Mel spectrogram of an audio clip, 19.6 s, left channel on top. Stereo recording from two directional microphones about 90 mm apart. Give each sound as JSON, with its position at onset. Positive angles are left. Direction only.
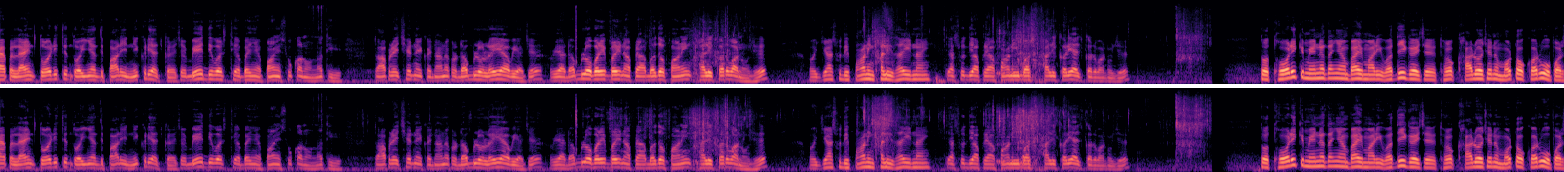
{"t": 0.0, "sound": "speech", "side_deg": 20}
{"t": 3.7, "sound": "speech", "side_deg": 50}
{"t": 4.7, "sound": "speech", "side_deg": 15}
{"t": 6.9, "sound": "speech", "side_deg": 40}
{"t": 8.0, "sound": "speech", "side_deg": 10}
{"t": 10.2, "sound": "speech", "side_deg": -25}
{"t": 10.7, "sound": "speech", "side_deg": 0}
{"t": 11.8, "sound": "speech", "side_deg": 20}
{"t": 12.8, "sound": "speech", "side_deg": 5}
{"t": 15.7, "sound": "speech", "side_deg": 5}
